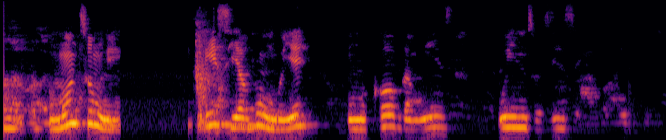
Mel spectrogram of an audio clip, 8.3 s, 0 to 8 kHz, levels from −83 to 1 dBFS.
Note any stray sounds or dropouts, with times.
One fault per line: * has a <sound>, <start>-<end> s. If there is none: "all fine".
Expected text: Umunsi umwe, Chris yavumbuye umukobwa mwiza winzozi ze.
all fine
